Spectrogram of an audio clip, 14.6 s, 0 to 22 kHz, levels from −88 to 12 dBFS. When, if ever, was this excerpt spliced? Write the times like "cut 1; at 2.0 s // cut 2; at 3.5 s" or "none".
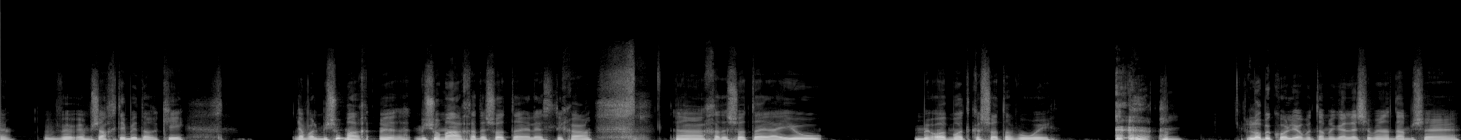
none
